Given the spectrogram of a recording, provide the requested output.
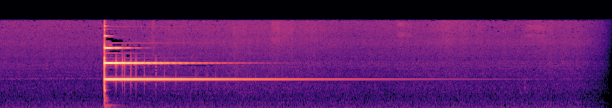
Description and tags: Jack's wine glass
Dartington crystal wine glass struck with a rubber headed mallet on the rim.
